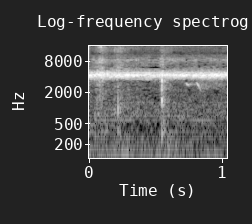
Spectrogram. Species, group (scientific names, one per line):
Cyclochila australasiae
Cicadidae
